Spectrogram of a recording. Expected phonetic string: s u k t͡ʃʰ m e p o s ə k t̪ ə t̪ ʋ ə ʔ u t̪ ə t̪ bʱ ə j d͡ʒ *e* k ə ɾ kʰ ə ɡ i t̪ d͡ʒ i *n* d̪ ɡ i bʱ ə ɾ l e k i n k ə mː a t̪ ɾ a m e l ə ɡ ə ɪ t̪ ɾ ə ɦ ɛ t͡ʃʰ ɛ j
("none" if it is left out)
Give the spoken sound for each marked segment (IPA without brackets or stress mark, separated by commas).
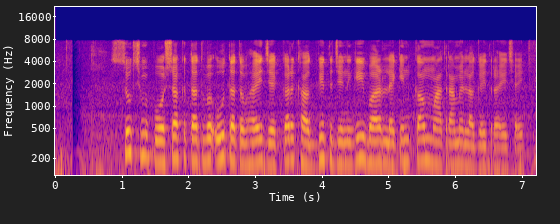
e, n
